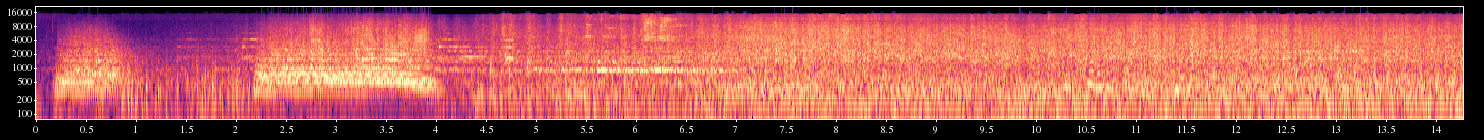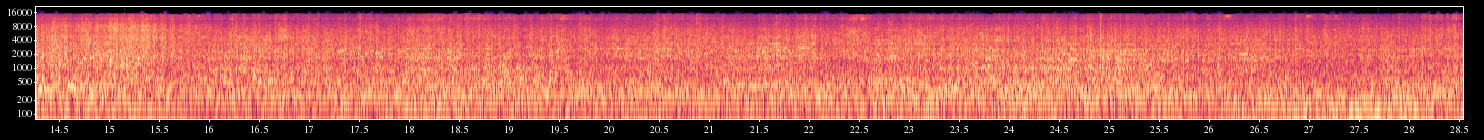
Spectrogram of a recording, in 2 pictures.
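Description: Freight locomotive's air horn sounding twice, a short blast and then a longer one, each several tones together. The train then passes, with a loud steady rumble of wheels on rail to the end.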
